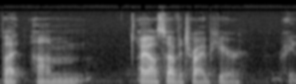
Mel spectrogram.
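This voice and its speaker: A man with an American accent, medium in pitch, bright and sharp in tone, at a moderate pace. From New Jersey. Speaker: government recruitment chief. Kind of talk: interview conversation. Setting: studio. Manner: loud.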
